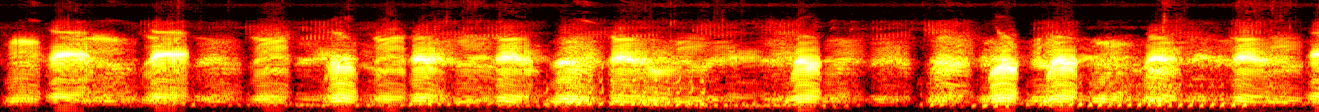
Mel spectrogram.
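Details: Yellow Indian bullfrogs in a village give a dense chorus of pulsed, rasping croaks. Calls overlap and repeat roughly every half second, with bright buzzy bursts throughout.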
